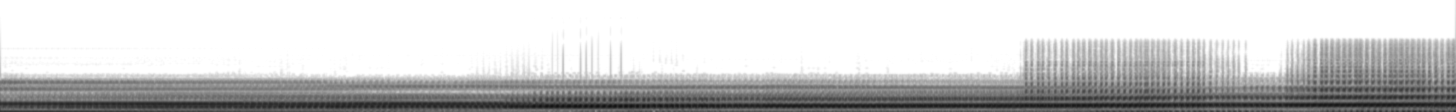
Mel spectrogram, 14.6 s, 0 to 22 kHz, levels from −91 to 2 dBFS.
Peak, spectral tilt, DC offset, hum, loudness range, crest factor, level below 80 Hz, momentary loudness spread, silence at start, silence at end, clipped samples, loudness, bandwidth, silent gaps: 0 dBFS; -13.5 dB/octave; under 0.1%; none; 4 LU; 10 dB; -32 dBFS; 6 LU; 0 s; 0 s; under 0.1%; -11 LUFS; 3.9 kHz; none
